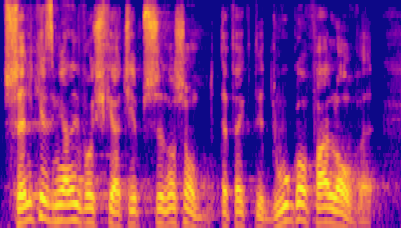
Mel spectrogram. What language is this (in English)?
Polish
